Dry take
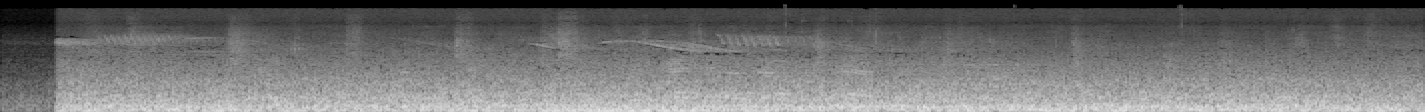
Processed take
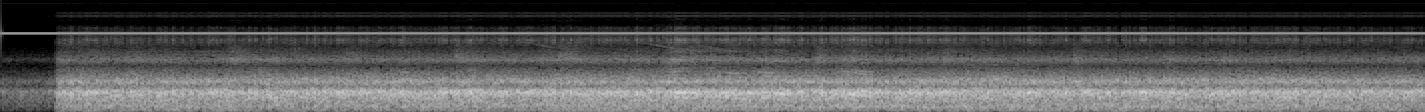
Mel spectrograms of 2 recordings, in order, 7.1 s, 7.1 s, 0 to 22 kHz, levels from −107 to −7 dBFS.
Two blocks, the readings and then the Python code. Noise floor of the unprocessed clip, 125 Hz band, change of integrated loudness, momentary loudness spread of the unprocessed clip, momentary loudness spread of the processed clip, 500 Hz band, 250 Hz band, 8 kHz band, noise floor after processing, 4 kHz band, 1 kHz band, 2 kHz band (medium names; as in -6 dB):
-29 dBFS, -23.5 dB, -8.0 dB, 3 LU, 3 LU, -4.0 dB, -17.0 dB, no reading, -38 dBFS, -15.5 dB, +1.5 dB, -12.0 dB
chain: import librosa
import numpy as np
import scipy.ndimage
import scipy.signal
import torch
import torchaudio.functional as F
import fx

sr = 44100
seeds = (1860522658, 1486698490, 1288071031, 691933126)

y = fx.vowel_filter(x, sr, vowel='a')
y = fx.pwm(y, sr, carrier_hz=6400.0)
y = y * 10.0 ** (6.5 / 20.0)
